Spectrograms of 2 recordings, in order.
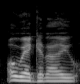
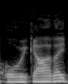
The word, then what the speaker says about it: oregano: Mint, various types, oregano or oregano, depends on how you want to pronounce it, sage, lots of rosemary, you name it, it's there.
